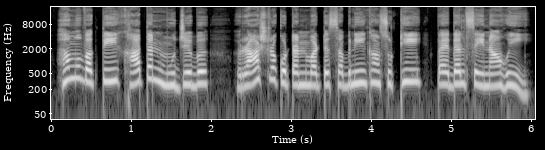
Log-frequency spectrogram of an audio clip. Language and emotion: Sindhi, neutral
